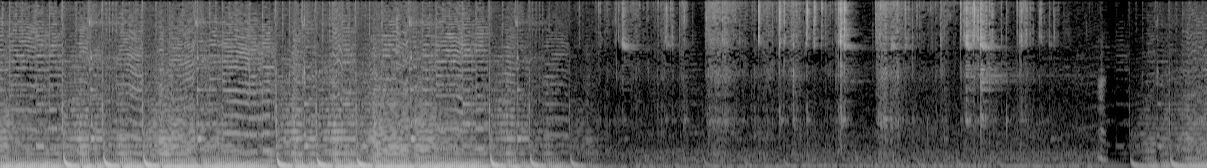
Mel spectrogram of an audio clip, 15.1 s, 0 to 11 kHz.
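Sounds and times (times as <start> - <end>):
spoon stirring in metal vessel: 7.1 - 13.5.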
